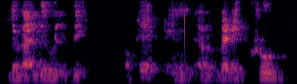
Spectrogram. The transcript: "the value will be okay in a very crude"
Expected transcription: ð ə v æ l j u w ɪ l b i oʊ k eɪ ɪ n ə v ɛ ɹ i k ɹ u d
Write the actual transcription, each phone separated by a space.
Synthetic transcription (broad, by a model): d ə v æ l j u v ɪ l b i oʊ k eɪ ɪ n ə v ɛ ɹ i k ɹ u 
